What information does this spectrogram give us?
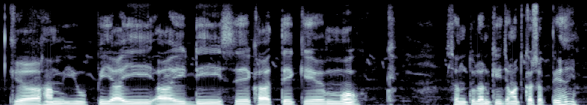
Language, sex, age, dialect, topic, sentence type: Hindi, male, 31-35, Awadhi Bundeli, banking, question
